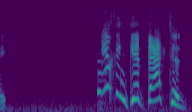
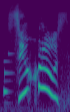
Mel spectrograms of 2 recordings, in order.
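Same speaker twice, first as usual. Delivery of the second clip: high, louder call of a name; 10 semitones higher, 3 dB louder than usual. Acted. Paimon calls out to Sucrose, high and loud. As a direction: hail her from across the room. Calling out to a friend.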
